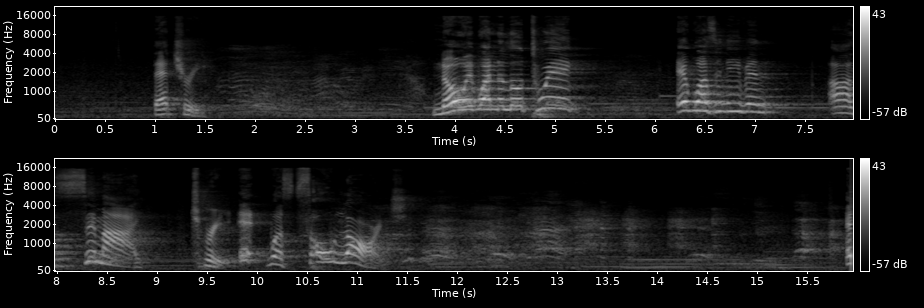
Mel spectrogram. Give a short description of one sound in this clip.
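A man preaches with animation into a microphone, in bursts, heard over loudspeakers in a room that echoes.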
